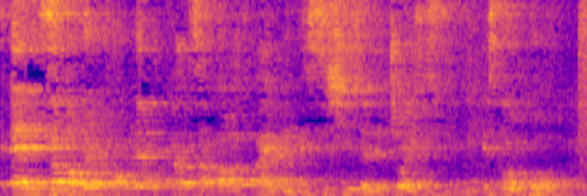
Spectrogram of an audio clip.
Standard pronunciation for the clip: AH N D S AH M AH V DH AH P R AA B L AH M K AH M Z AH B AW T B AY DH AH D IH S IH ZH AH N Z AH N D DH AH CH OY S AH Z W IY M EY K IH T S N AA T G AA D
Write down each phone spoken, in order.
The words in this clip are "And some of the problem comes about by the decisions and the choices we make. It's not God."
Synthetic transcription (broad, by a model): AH N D S AH M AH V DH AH P R AA B L AH M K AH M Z AH B AW T B AY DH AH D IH S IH SH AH N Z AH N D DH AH CH OY S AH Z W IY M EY IH T S N AA T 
